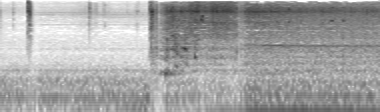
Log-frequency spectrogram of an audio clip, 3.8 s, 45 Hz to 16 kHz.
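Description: A car engine with a freshly repaired starter motor cranks and catches at about 1.5 seconds, then settles into a steady, close idle with no talk.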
